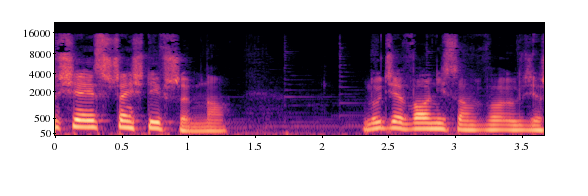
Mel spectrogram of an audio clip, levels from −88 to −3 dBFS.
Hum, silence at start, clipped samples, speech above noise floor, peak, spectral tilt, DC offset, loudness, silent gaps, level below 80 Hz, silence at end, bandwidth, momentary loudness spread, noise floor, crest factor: none; 0 s; under 0.1%; 31 dB; -2 dBFS; -6 dB/octave; under 0.1%; -18 LUFS; none; -48 dBFS; 0 s; 15.5 kHz; 12 LU; -48 dBFS; 16 dB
